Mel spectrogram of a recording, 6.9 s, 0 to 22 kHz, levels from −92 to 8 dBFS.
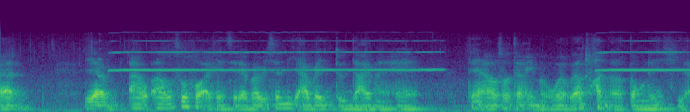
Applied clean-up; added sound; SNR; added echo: none; Wind instrument, woodwind instrument; 14 dB; none.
